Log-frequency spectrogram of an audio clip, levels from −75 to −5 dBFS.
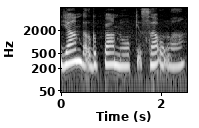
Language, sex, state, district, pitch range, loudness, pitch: Garo, female, Meghalaya, West Garo Hills, 230-265 Hz, -14 LUFS, 250 Hz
